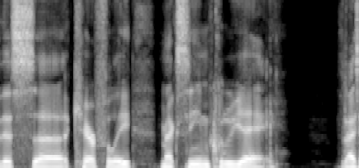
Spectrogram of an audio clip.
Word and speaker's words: Maxime Rouiller: All right, and that brings us to our guest, and let me say this carefully, Maxime Rouiller.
